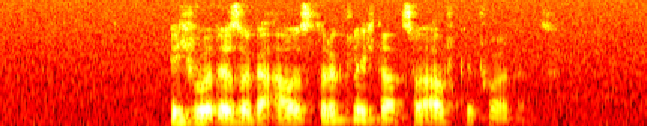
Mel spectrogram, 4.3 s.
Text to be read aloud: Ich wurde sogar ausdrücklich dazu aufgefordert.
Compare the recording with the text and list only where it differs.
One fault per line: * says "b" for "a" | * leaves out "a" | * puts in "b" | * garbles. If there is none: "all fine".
all fine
